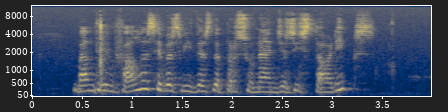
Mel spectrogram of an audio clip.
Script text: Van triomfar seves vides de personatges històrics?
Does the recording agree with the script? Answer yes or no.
no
